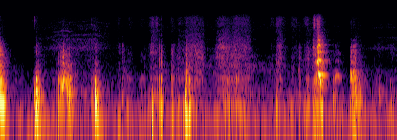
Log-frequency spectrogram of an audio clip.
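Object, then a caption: Inflated latex balloon. An inflated, hollow, yellow LED-lit latex balloon is held in both hands while nails and fingertips scratch and tap its surface. Soft, dull taps and rubbery squeaks come at an irregular pace, with brief airy scratching in between. The taps are short and die away almost at once.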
